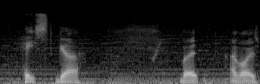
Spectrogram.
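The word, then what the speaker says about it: Hastega: even though I know it's not odd its haste guy but I've always pronounced that haste auger and then that should be the end of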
